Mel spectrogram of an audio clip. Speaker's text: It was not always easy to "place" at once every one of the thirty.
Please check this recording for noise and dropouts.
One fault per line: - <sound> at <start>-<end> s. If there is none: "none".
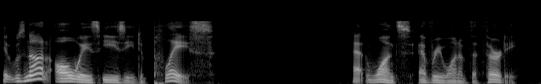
none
